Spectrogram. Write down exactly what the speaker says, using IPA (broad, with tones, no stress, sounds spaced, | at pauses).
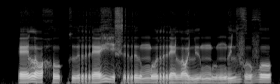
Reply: ɛ˩˥ l ɔ˩˥ h o˩˥ k ɯ˩˥ r ɛ˩˥ ɣ i˦˨ s r ɯ˧˩˧ m o˩˥ r ɛ˩ l ɔ˩ lʲ u˧˩˧ m u˩ ŋ ɯ˧˥ lʲ v o˩˥ v o˥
